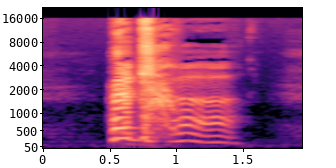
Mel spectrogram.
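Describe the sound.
A single loud sneeze bursts out suddenly with a sharp voiced onset, then trails off over about a second. No other talk is heard around it.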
